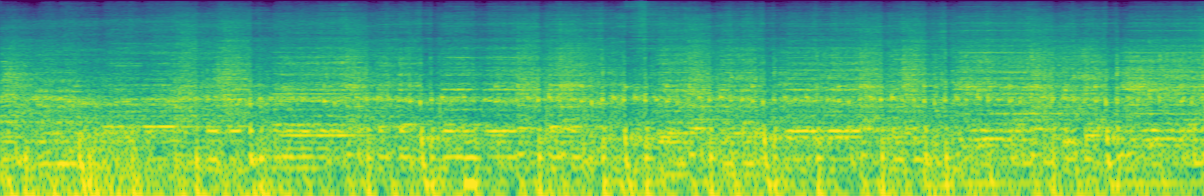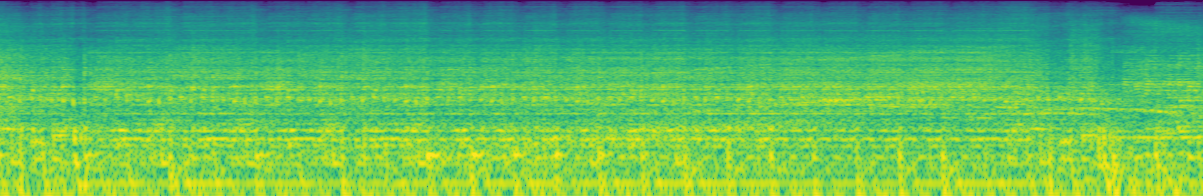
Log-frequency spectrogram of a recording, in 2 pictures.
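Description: Live electronic music played loud through a concert sound system, with a steady heavy bass and layered sustained synthesizer tones.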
